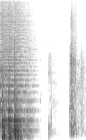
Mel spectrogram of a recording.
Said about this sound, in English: Oh gosh. Cat's playing with the door stoppers again from the other side of the door this time.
